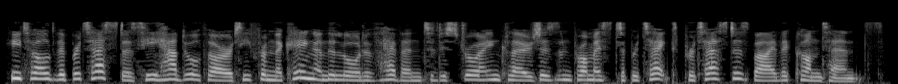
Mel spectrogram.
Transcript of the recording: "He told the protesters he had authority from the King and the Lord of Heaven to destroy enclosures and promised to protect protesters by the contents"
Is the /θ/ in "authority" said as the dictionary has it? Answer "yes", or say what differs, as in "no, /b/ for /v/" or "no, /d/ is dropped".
yes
